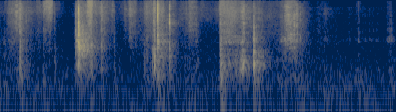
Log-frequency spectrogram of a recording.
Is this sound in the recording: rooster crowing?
no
